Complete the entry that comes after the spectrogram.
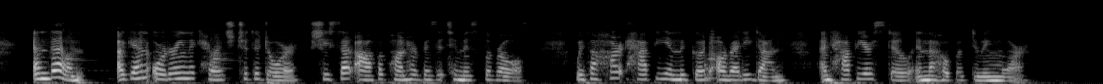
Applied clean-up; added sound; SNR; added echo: neural separator model SepFormer DNS4.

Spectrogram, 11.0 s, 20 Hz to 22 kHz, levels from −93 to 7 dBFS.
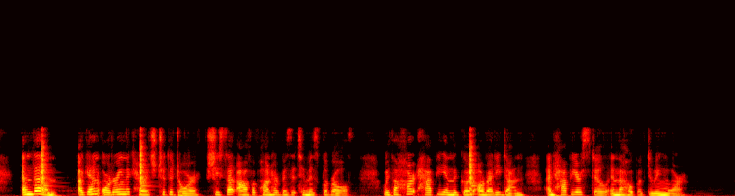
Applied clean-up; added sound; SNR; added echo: none; Snare drum; 5 dB; reverberation time 0.4 s.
